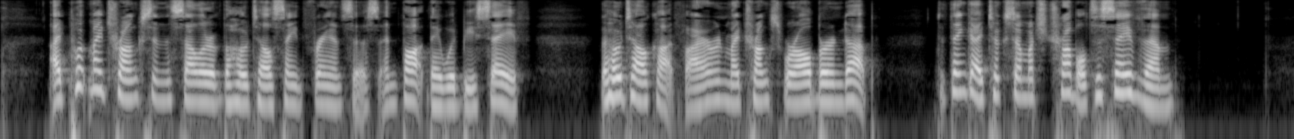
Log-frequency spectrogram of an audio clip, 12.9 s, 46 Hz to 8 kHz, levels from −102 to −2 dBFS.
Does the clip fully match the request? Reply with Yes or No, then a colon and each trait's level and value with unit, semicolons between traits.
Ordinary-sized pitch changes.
Yes: average, 3.9 semitones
